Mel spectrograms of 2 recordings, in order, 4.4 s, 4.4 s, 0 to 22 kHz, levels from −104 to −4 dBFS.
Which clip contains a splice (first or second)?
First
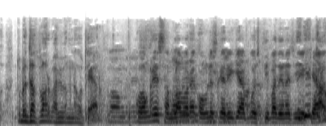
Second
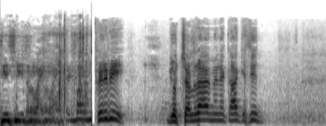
second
